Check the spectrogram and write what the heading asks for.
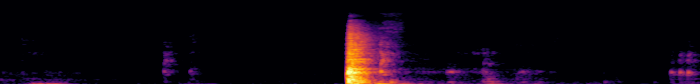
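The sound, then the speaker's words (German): A single loud wooden thunk as a dropped spinning project is retrieved from behind a chair, followed by a brief rattle and a few faint small knocks in otherwise quiet surroundings. “Genau, mir ist gerade mein Spinnprojekt hinter den Stuhl gefallen, das muss ich eben holen.”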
